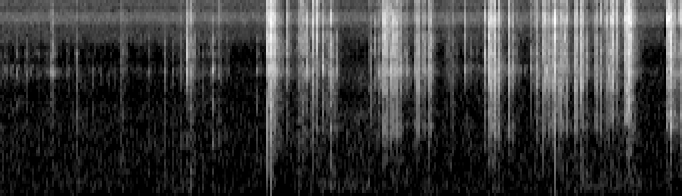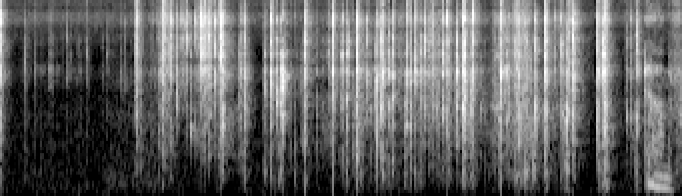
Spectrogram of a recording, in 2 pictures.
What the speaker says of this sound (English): And the outside wrapper is pretty easy to get off.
